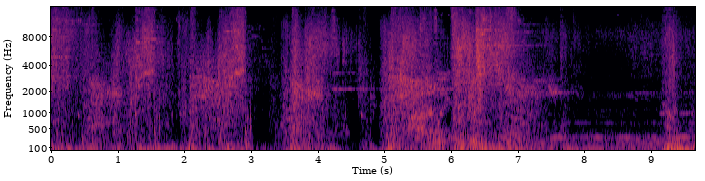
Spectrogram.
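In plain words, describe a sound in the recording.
Game sound effects whoosh and clash.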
